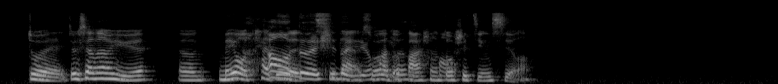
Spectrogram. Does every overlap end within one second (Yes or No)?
No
